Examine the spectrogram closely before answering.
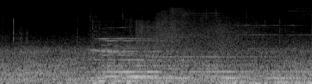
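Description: Soft chiming tones ring out.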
